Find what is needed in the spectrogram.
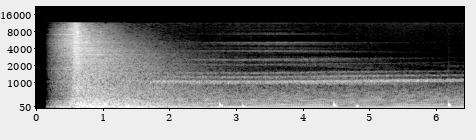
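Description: Cinematic soundtrack: a rushing whoosh swell opens into a sustained low drone with a steady high tone. Pairs of short, deep thuds, like a slow heartbeat, come every second and a half or so.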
